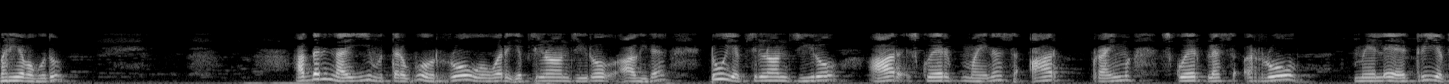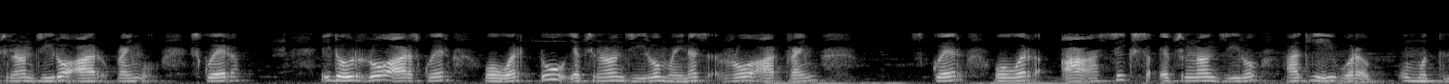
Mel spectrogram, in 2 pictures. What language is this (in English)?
Kannada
